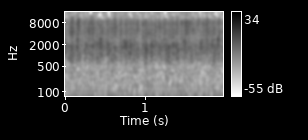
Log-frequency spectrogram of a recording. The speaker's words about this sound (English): Let's give another round of applause again. Thank you.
